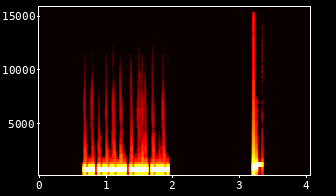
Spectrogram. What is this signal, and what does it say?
Morse code, heard as a keyed tone, about 43 wpm, 700 Hz. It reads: N8BK
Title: USA Call Signs - 4 Characters - 6x Character Spacing - 45wpm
